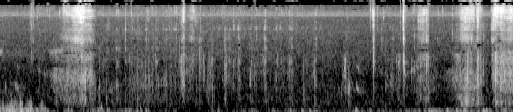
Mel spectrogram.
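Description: Close-up eating sounds: chewing a mouthful of rice and stir-fried eggplant, with a metal spoon scraping and clinking against the bowl in a few short clicks. Louder scrapes come about a second in and near the end.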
